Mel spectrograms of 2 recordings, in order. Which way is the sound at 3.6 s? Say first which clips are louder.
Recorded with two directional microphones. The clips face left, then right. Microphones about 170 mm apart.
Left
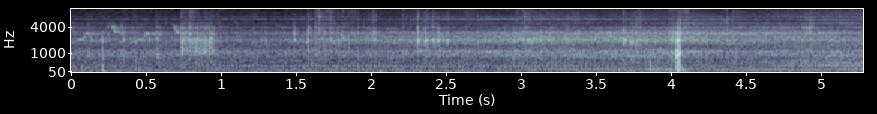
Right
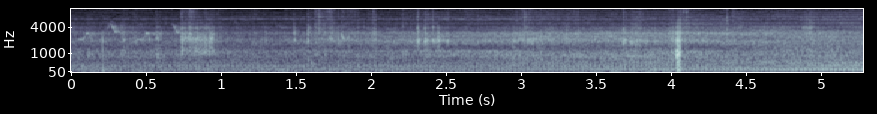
Left 1 dB; 65° right (ahead or behind).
